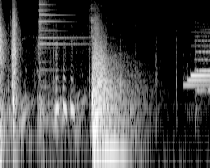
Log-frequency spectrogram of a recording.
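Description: Cartoon sound effects: two sharp hits at the start, a ringing ding, then a heavy thud about two seconds in whose low rumble dies away. A sustained tone begins just before the end.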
